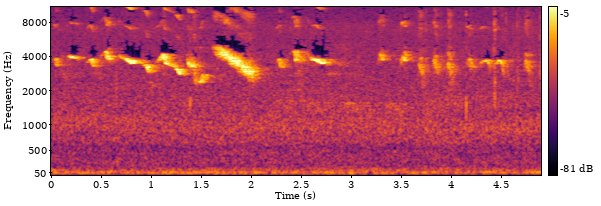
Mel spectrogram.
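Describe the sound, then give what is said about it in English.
A small bird that is red, but not completely red, chirps repeatedly in quick, high-pitched bursts, with other faint tweets around it, all fairly quiet over a steady low background rumble. No one speaks. “It's red, but not completely red.”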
